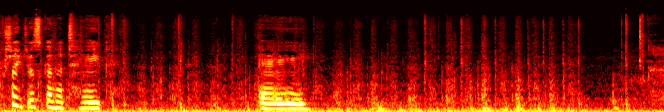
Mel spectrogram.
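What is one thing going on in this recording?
Hands rub and press softly on a leather bag.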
